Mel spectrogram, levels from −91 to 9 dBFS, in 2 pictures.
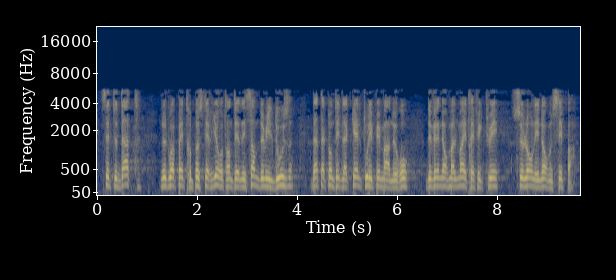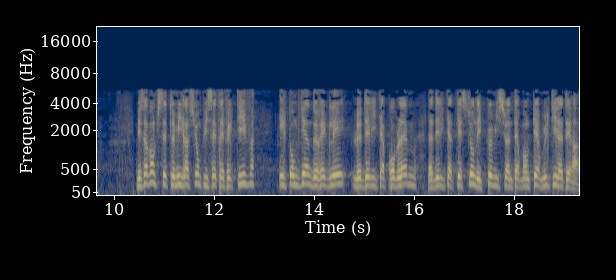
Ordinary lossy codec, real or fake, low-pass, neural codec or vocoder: none; real; 5.4 kHz; none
